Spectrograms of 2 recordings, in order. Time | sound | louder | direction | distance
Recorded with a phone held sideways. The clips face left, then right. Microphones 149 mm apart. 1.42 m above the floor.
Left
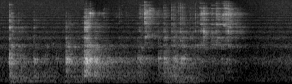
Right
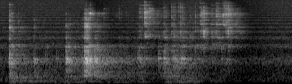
0.1 | keys jangling | even | centre (ahead or behind) | 5 m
